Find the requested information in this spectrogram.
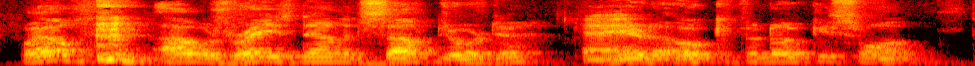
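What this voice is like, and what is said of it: Slight regional accent. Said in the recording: “Hear the accent there a little bit.”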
